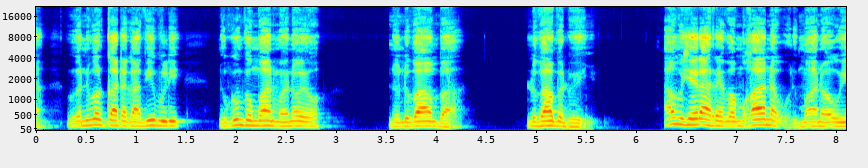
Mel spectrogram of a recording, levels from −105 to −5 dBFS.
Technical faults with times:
2.45-6.46 sample clock jitter

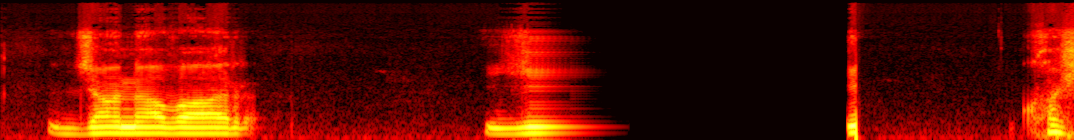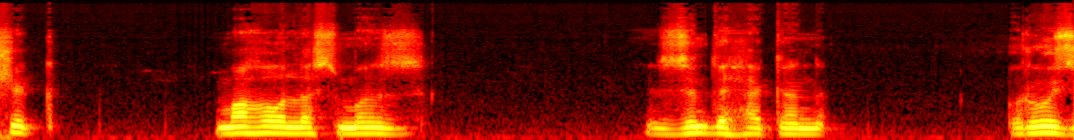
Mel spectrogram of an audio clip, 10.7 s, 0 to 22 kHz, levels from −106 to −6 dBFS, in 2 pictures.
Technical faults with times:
2.65-4.30 long network dropout
4.38-8.82 jitter buffer speed-up

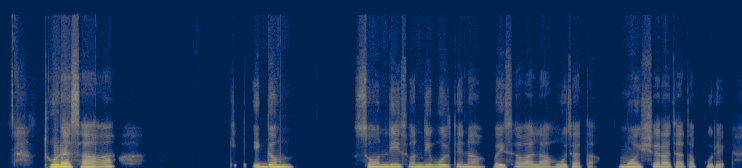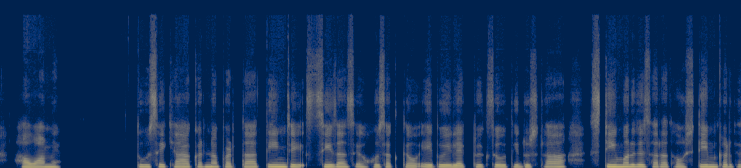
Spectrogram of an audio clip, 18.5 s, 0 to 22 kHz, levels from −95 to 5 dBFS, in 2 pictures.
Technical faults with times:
1.20 microphone volume stepped down

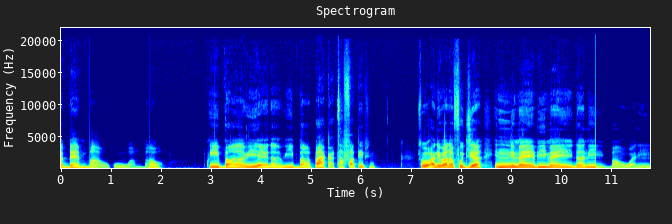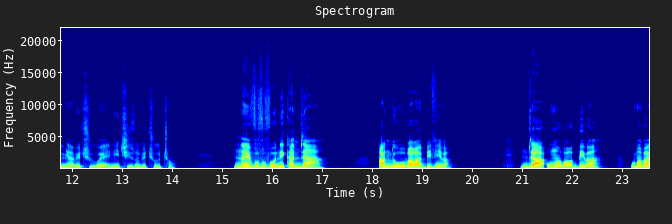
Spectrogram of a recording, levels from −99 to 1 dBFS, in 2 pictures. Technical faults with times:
0.58-1.77 sudden gain jump
10.69-23.55 sudden gain jump

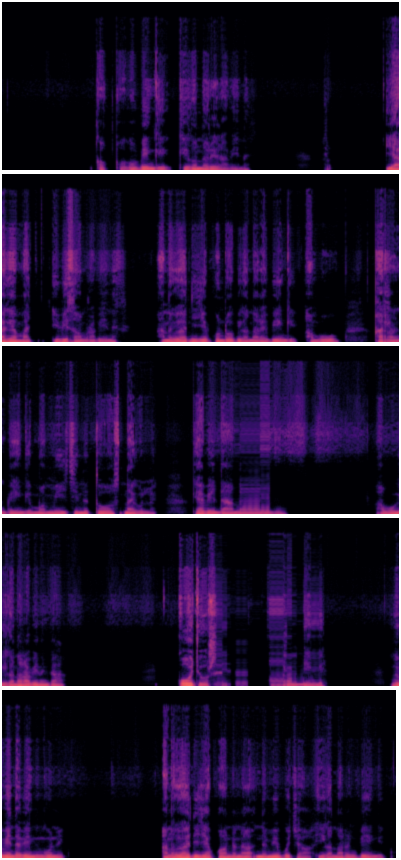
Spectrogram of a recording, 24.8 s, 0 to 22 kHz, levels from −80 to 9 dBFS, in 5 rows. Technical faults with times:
0.00-24.79 Opus compression
12.86-13.28 robotic sound from repeated short buffers
17.59-18.91 robotic sound from repeated short buffers

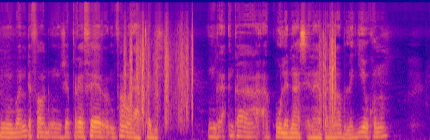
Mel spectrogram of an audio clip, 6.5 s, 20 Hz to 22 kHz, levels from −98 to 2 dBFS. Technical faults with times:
1.84-2.89 cable scratch noise
4.76-5.03 cable scratch noise

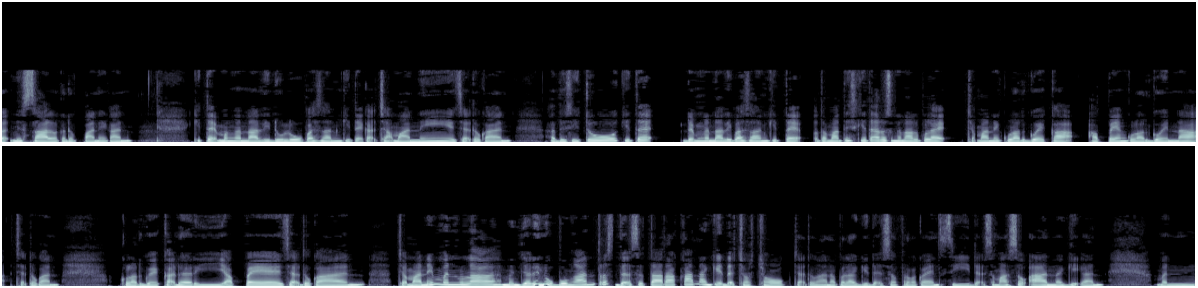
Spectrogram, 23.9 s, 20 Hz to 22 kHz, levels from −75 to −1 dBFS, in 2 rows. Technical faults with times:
0.00-23.87 transcoding between lossy codecs

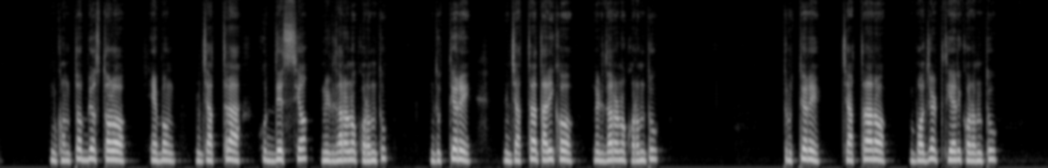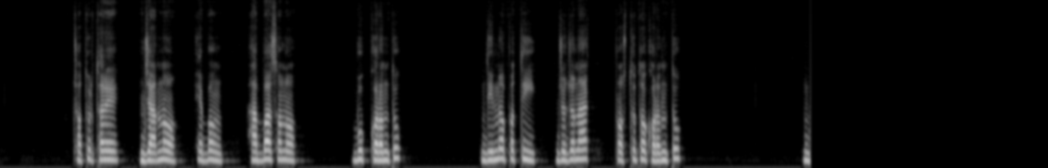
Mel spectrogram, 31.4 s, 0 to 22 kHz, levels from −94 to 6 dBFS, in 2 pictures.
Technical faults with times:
27.87-31.45 audio dropout to silence

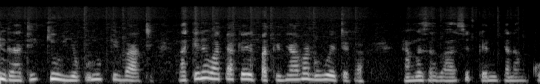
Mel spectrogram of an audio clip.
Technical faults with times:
1.46-1.94 speech cut by the noise suppressor

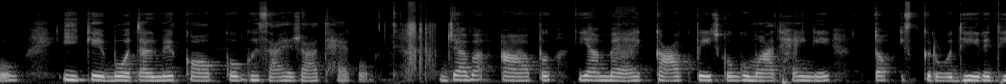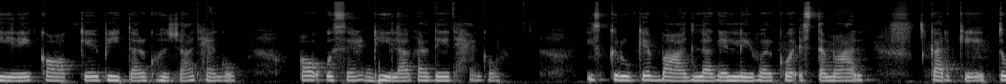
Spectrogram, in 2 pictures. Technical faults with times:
none

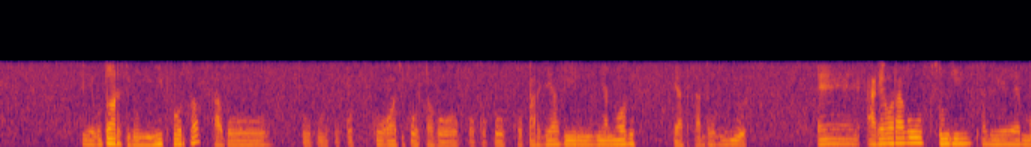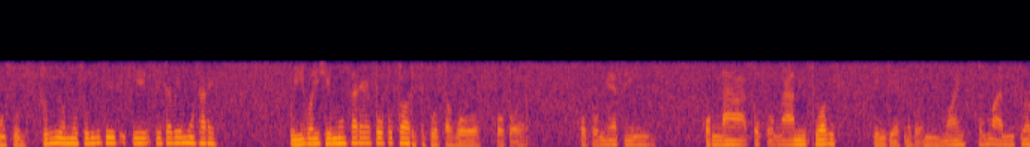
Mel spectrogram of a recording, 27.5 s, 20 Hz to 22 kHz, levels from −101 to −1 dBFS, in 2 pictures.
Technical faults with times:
0.00-27.49 low bit depth with dither
0.00-27.49 tandem speech coding

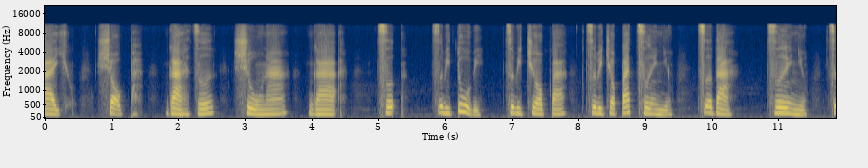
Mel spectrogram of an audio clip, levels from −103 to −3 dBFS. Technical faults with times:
0.00-11.88 4-bit ADPCM compression

